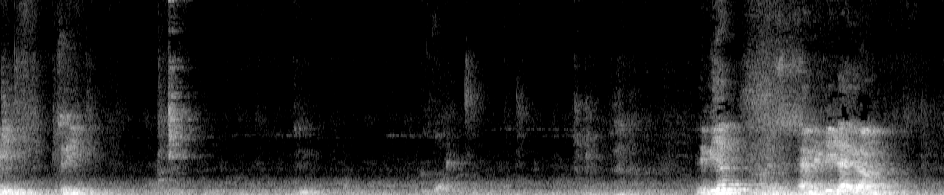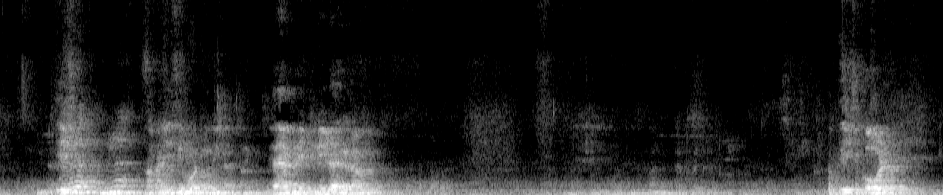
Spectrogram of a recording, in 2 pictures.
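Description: A young man speaks calmly in a room with a slight echo.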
